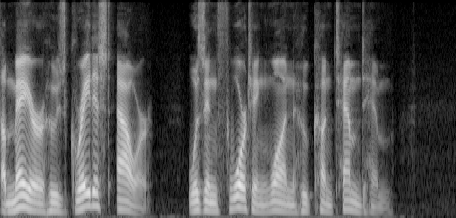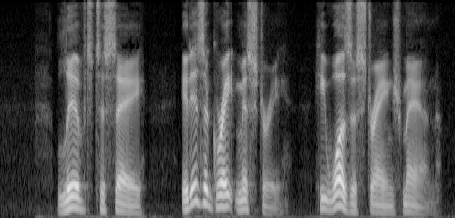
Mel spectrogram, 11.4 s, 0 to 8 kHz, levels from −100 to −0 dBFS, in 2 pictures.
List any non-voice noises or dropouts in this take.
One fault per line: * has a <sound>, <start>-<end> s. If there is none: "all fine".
all fine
